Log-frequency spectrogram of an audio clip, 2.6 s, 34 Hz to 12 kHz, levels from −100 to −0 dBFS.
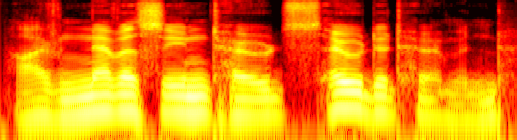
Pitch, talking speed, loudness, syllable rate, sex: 100 Hz, 140 wpm, -15 LUFS, 4.6 syllables/s, male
